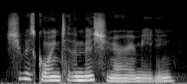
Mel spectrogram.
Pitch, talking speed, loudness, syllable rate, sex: 170 Hz, 225 wpm, -15 LUFS, 6.4 syllables/s, female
